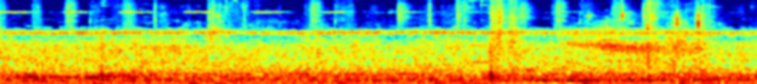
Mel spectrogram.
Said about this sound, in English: Um, you know, we've got crickets in the background here.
